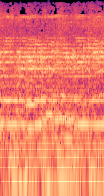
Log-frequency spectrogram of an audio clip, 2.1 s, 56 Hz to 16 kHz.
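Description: A Hindi pop song in an 8D audio mix, here an instrumental stretch with plucked guitar over a steady bass.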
